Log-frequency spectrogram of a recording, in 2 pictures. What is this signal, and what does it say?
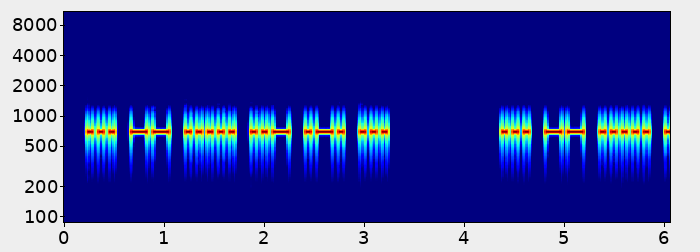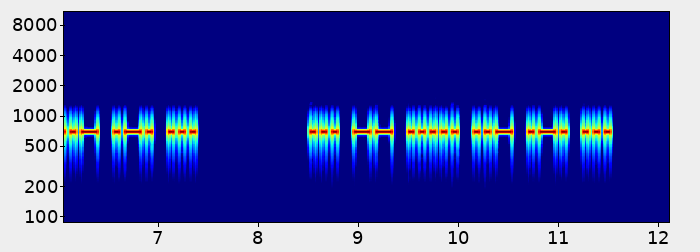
Morse code, heard as a keyed tone, about 22 wpm, 700 Hz. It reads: SM5URS SM5URS SM5URS
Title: DXCC-100 Call Signs - 6 Characters - Repeated 3x - 22wpm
